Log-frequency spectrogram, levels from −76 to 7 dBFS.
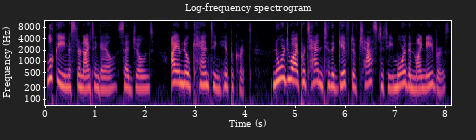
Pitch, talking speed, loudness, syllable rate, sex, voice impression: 230 Hz, 170 wpm, -21 LUFS, 5.0 syllables/s, female, feminine, slightly young, slightly tensed, slightly clear, slightly cute, refreshing, slightly sincere, friendly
